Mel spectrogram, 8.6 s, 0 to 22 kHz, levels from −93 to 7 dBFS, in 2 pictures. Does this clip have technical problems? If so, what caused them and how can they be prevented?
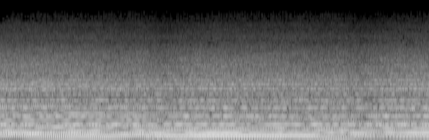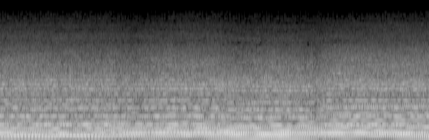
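No, there are no technical problems to point to in this clip. With nothing to trace back to a cause, no preventive step is needed.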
